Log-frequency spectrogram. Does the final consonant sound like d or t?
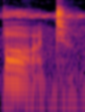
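t. The final consonant is a clear t sound. "हम कहते हैं पॉट"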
